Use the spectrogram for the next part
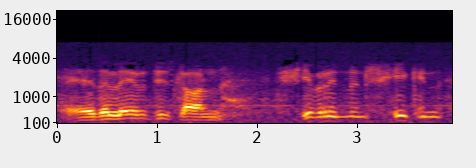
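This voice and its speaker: An old Scotsman in a vintage radio drama, full of superstitious fear. His voice sits at a middle pitch with a Scottish accent. The recording is dull, with some hiss. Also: lively intonation, takes it slowly, darkish tone. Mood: fearful, grim.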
